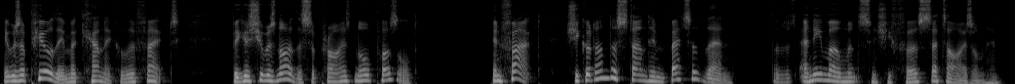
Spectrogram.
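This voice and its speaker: A man narrating a classic novel in a steady, expressive literary reading style. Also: a little high, fairly quick, no echo, clean studio sound. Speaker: audiobook narrator.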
